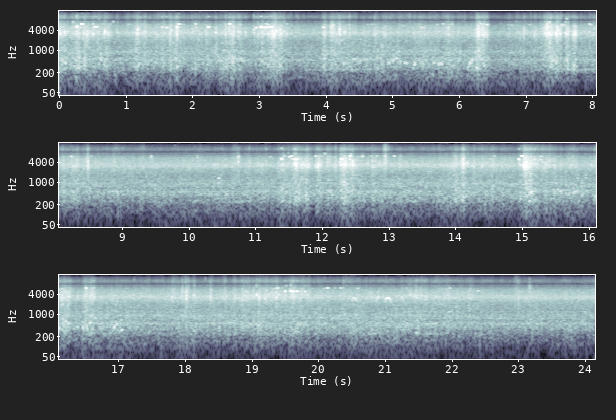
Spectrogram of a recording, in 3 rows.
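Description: Cabin noise on the upper deck of an Alexander Dennis Enviro400 double-decker bus on the move, sped up fourfold: a dense, steady rush with frequent sharp rattles and knocks.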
